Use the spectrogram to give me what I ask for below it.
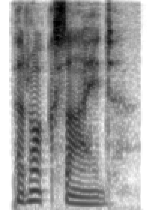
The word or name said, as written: peroxide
